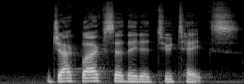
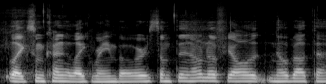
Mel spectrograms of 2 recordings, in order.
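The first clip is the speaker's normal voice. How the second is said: ordinary talk, nothing marked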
